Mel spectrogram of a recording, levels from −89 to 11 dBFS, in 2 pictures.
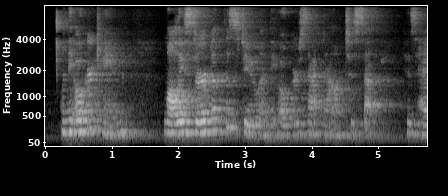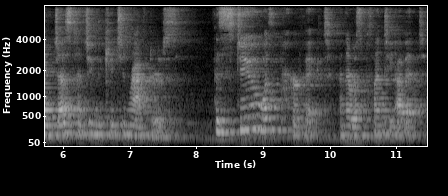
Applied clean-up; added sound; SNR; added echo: none; none; none; reverberation time 1.0 s.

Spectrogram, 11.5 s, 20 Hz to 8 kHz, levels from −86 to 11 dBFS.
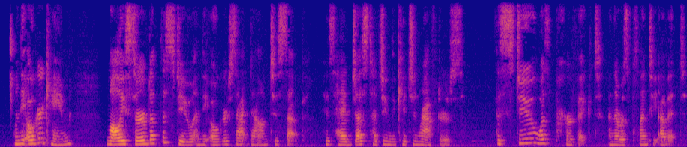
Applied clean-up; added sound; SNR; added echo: none; none; none; none.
